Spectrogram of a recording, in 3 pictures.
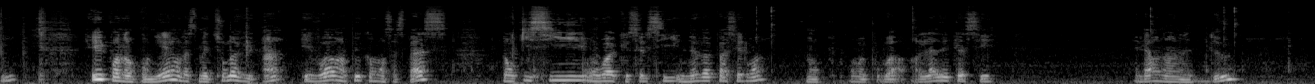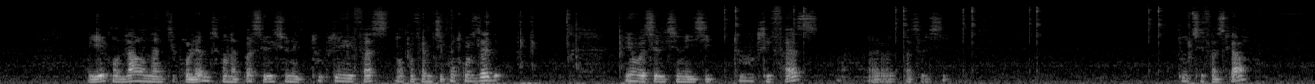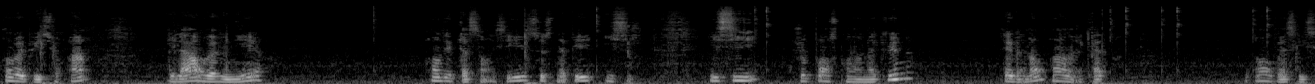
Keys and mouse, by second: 0.3-2.6 middle drag, 2.6 KP_1, 7.7-9.5 right drag, 9.5-11.6 drag, 12.4-18.0 right drag, 18.0 ctrl+z, 18.5 ctrl+z, 20.5-26.7 right drag, 26.8 KP_1, 30.2-32.4 drag, 34.0-35.4 right drag, 35.4-39.4 middle drag.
